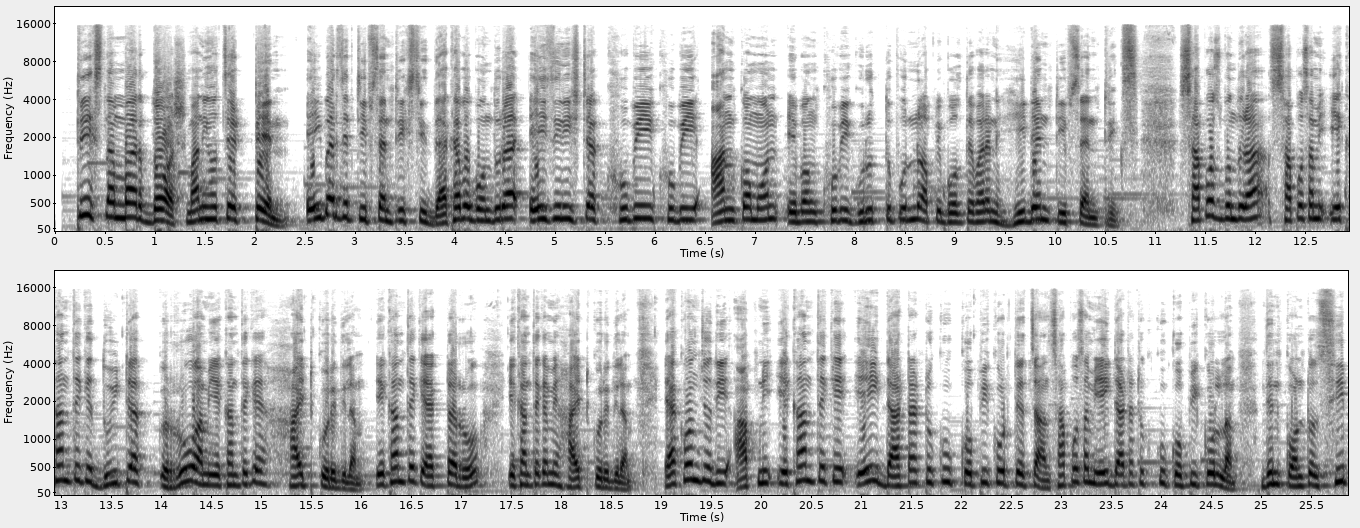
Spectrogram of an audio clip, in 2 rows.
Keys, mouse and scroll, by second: 13.1 click, 15.5 click, 16.3 click, 17.4 right click, 18.9 click, 19.3 click, 20.7-22.2 drag, 22.9-24.4 drag, 25.0 ctrl+c.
